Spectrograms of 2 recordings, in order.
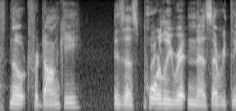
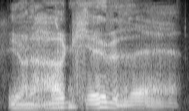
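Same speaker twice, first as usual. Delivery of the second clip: put-on sick, creepy guy voice, "kid" drawn out. Joining a bit about hugging people in creepy voices, very creepy voice. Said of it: "talk about hugging people in very creepy voices".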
